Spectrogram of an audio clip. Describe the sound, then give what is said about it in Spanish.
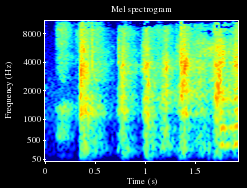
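A voice imitates a flat-faced dog's labored breathing: five or six harsh, raspy snorts in an uneven rhythm, loud and grunting like a pig, with no words spoken. “Y el pinche perro suena así”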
